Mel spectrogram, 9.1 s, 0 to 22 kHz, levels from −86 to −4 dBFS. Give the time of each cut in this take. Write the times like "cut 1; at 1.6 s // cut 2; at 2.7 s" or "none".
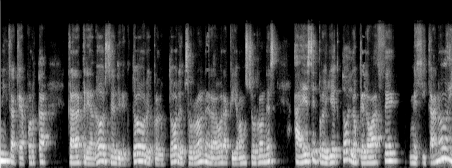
cut 1; at 8.1 s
